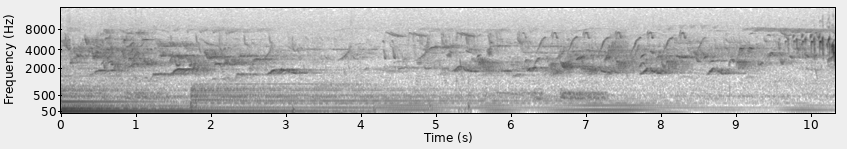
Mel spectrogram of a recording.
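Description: Many small birds chirping in woodland, short rising calls throughout, over a low sustained musical drone that is loudest at the start and fades away over the first few seconds.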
